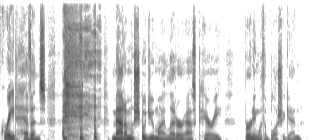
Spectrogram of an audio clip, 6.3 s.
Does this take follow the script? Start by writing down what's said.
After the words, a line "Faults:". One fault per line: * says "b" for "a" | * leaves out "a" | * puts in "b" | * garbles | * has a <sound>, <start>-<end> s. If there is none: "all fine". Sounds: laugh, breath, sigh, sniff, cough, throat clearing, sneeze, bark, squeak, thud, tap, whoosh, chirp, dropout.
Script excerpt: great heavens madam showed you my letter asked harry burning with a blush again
great heavens madam showed you my letter asked harry burning with a blush again
Faults:
* has a laugh, 1.2-2.0 s
* has a dropout, 2.8-2.8 s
